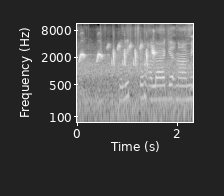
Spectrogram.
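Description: Small birds chirping: a few short, evenly repeated chirps, then a quick run of chirps about halfway through, followed by a longer, steadier call near the end.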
